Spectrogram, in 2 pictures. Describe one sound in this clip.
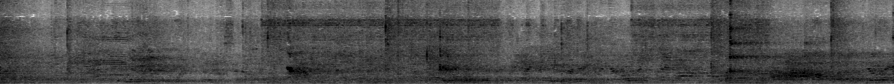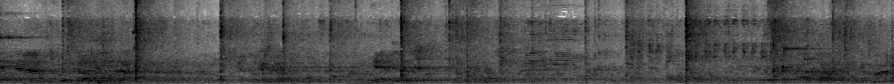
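People chatter and call out in a large echoing hall.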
